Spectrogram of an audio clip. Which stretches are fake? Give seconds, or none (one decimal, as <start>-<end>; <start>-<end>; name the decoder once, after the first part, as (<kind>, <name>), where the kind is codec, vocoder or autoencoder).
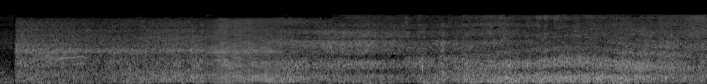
2.1-2.8 (vocoder, Vocos)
